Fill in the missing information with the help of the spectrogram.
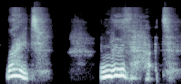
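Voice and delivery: lightly played dawning recognition, ending in a laugh; acted realization. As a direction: act out suddenly remembering what you knew. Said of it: "And we're like".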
